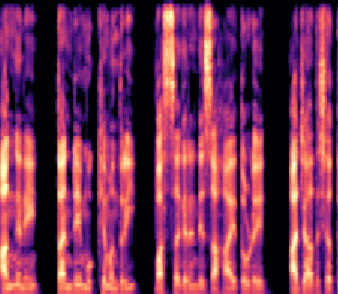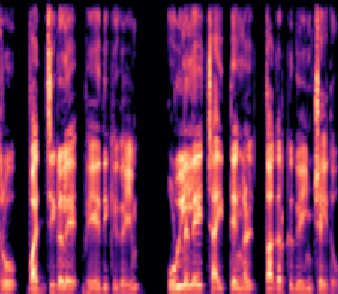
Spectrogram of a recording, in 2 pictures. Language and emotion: Malayalam, neutral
